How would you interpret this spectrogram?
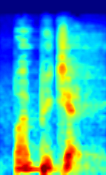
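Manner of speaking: normal talking voice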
